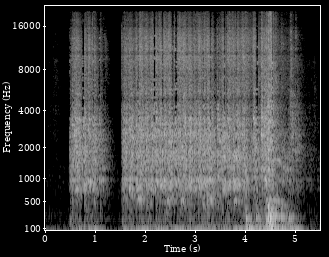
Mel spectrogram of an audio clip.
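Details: 1977 Kawasaki KZ650C barn find that sat for decades, after its carbs were dialed in. The four-cylinder catches after a short crank, settles into a busy run and revs cleanly; it runs normally.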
